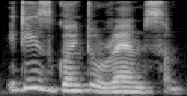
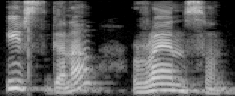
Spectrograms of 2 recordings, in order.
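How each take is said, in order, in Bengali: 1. Going to পুরোটা বলা হয়, দুটি শব্দ হিসেবে। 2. Going to সংক্ষেপে এক শব্দ হয়ে যায়, gonna।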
